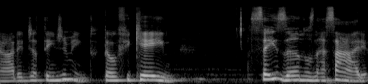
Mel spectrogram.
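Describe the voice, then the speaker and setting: A somewhat breathy woman's voice at medium pitch, with ordinary pitch variation, a fairly quick pace and audible room echo. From Brazil, Pará and Goiânia. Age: 40s. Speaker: customer experience specialist. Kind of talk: podcast interview.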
